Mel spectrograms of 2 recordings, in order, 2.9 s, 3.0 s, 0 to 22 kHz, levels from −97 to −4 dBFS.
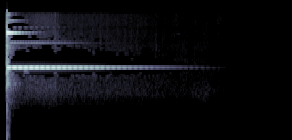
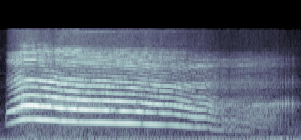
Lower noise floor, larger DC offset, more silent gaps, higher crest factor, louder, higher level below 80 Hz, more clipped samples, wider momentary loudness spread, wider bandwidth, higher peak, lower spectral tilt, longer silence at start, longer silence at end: first, -72 dBFS vs -39 dBFS; second, under 0.1% vs 0.3%; neither; about the same, 20 dB vs 16 dB; about the same, -15 LUFS vs -14 LUFS; second, -82 dBFS vs -52 dBFS; neither; about the same, 19 LU vs 17 LU; first, 15.5 kHz vs 10.5 kHz; about the same, 0 dBFS vs -2 dBFS; second, 8 dB/octave vs 0 dB/octave; about the same, 0.05 s vs 0.05 s; first, 1.7 s vs 0.2 s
